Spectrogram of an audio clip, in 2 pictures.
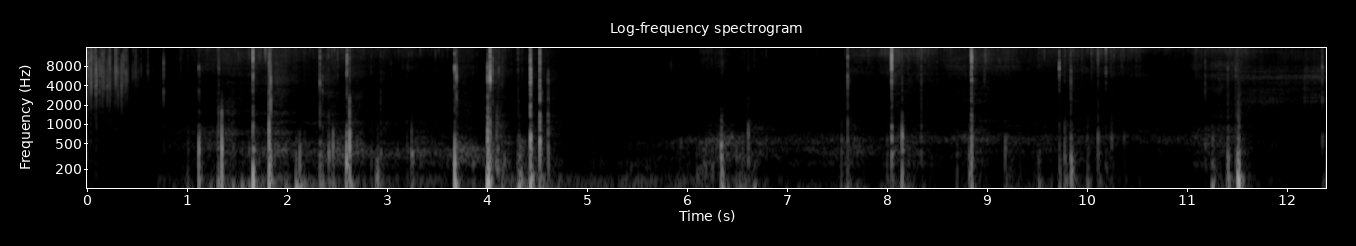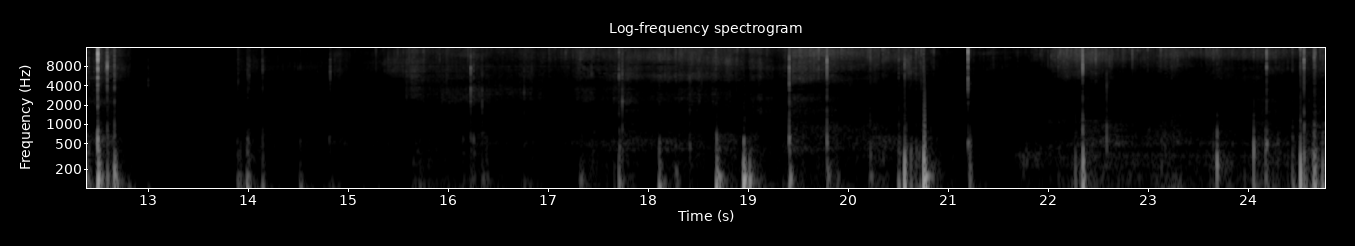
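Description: Paper crinkles softly close up.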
